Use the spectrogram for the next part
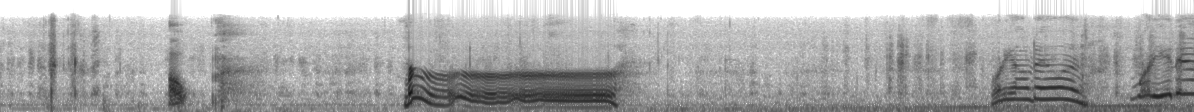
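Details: Puppy at play indoors, giving a sustained two-second harmonic howling whine that dips and levels off, then a shorter wavering whine, a rising yelp at the end, and a few brief yips before.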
